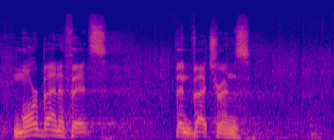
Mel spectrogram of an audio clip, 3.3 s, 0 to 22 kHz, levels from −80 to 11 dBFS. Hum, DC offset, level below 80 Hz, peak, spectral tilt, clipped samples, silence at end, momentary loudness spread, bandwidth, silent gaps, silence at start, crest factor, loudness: none; under 0.1%; -54 dBFS; -16 dBFS; -3.5 dB/octave; under 0.1%; 0.05 s; 19 LU; 15.5 kHz; none; 0 s; 12 dB; -26 LUFS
